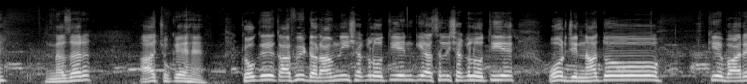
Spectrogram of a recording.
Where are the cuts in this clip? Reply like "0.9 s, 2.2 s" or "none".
2.2 s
